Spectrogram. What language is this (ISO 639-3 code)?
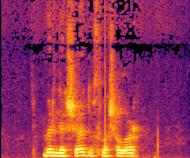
bak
